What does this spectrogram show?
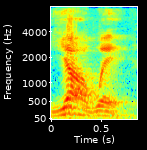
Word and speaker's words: Yahweh: the wrong name and thou pronunciated my name wrong it's it's Yahweh not yeah and since you didn't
